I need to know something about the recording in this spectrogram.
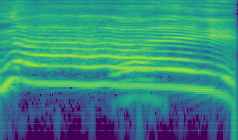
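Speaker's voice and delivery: mock high, loud, scared, panicky shout.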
